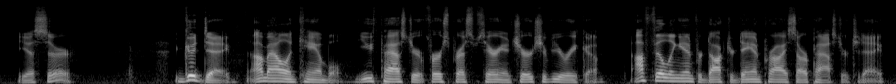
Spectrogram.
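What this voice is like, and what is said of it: Texan accent. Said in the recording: “you could probably tell from my accent anyhow, that I'm not from around here. I was raised in Texas”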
